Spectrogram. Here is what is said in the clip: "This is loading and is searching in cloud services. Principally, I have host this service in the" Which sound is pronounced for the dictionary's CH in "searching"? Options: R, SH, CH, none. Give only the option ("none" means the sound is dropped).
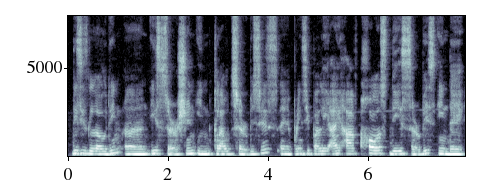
SH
